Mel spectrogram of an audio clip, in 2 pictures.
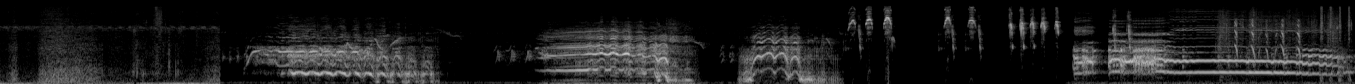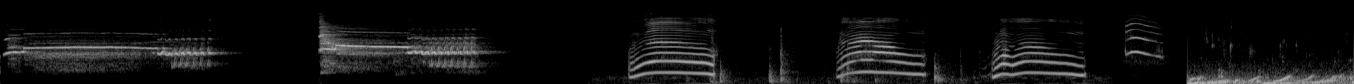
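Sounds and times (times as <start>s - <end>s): rooster crowing: 10.7s - 13.5s
animal calls: 24.8s - 25.3s.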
